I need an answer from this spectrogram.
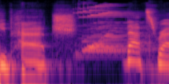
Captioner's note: magical sound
